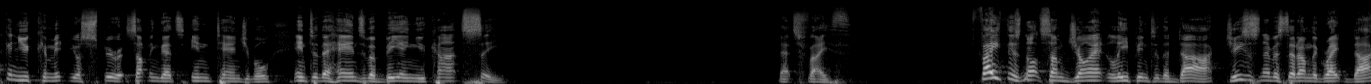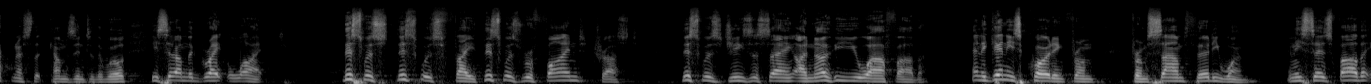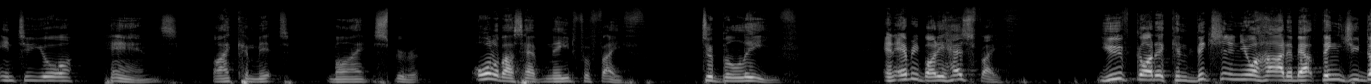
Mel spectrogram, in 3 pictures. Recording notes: The Good Friday service of 2023. Live stream of Destiny Church Atherton.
